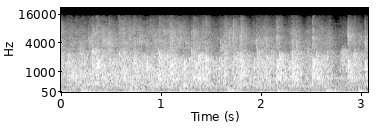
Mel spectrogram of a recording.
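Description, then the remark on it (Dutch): A crowd applauds steadily for an introduced guest, a dense wash of many hands clapping at an even loudness throughout, with no voices or cheering breaking through. “Geef een groot applaus”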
